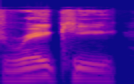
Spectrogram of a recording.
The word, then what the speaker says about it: Reiki: Reiki, pronounced Reiki, is a Japanese healing technique developed in the early 20th century by Mikao Usui.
